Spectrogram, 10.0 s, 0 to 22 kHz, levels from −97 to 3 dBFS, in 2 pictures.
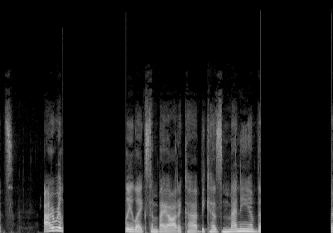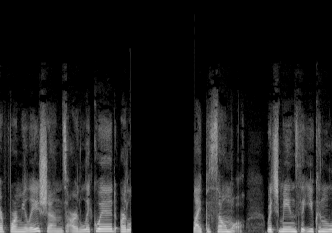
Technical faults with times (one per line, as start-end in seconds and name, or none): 0.94-1.89 rebuffering stall
3.91-4.97 rebuffering stall
6.95-7.91 rebuffering stall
